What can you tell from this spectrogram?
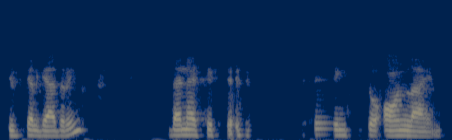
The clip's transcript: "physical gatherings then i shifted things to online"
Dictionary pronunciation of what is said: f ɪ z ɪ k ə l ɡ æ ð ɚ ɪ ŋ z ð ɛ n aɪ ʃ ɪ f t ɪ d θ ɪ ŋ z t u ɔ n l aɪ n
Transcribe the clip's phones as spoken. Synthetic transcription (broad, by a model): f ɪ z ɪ k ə l ɡ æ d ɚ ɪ ŋ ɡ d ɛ n aɪ s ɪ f t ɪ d s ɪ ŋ s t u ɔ n l aɪ n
